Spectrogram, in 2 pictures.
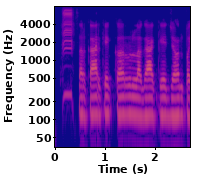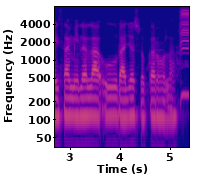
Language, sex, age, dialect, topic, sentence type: Bhojpuri, male, 18-24, Western, banking, statement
